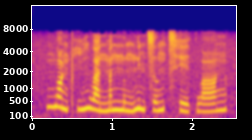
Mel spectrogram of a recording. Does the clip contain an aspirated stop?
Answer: yes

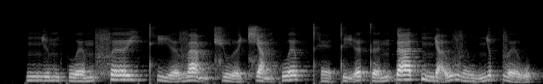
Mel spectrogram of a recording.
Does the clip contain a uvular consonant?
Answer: no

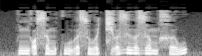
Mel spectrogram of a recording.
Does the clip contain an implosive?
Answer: no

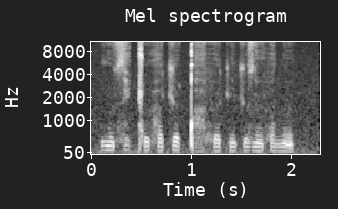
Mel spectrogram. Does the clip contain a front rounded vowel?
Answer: yes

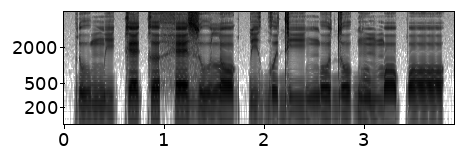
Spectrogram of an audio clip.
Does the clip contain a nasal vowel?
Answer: yes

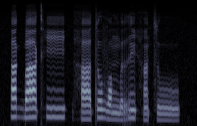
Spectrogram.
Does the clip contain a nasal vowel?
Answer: yes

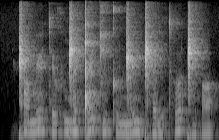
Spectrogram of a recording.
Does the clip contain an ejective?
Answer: yes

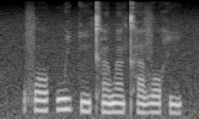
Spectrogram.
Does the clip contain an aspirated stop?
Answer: yes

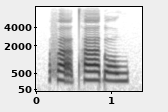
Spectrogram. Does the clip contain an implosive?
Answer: yes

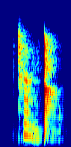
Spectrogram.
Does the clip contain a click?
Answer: yes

